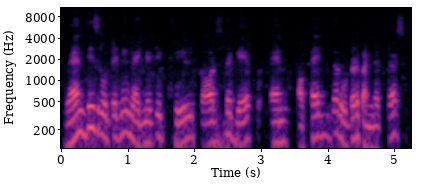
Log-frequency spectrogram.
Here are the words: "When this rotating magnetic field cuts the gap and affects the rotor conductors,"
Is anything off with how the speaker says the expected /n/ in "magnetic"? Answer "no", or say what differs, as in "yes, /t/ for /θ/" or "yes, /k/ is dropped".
no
